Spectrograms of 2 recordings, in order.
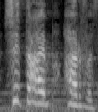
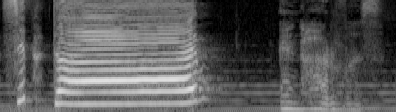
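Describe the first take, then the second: First: It is said quickly, rushing to harvest. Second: It is said slowly, with time between.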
